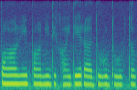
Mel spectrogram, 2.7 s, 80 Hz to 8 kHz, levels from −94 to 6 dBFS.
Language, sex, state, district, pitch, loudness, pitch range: Hindi, female, Haryana, Charkhi Dadri, 225 Hz, -13 LUFS, 215-230 Hz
